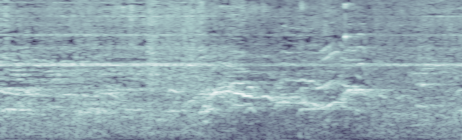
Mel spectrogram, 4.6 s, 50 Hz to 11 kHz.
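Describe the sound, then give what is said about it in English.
A loud, chaotic crowd of people screaming and shouting as they run from trains during a peak-hour shooting at a subway station in Brooklyn, New York, around 8:30 in the morning, rising and falling wails layered over a constant heavy rumble of subway trains and station noise. “Chilling audio there of people running from trains.”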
